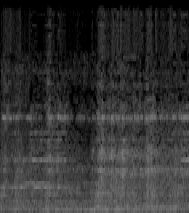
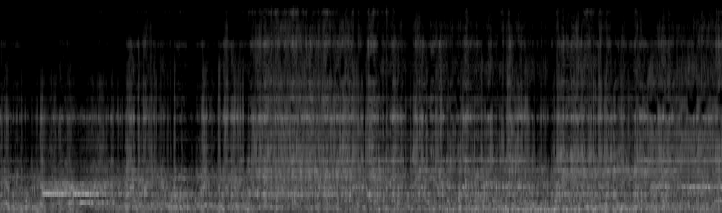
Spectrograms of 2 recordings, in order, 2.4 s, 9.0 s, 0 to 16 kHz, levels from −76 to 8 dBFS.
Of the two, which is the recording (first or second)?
first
